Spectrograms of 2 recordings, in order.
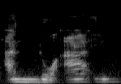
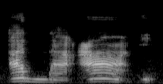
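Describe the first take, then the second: First: The vowel after the n is u. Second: The vowel after the n is a. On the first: The speaker calls it wrong. "Tak dibaca an-nu'aim" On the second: The speaker calls it right. "Tapi dibaca dengan baris atas"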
